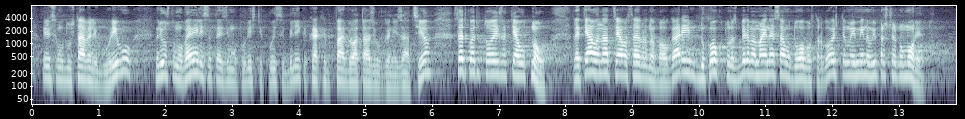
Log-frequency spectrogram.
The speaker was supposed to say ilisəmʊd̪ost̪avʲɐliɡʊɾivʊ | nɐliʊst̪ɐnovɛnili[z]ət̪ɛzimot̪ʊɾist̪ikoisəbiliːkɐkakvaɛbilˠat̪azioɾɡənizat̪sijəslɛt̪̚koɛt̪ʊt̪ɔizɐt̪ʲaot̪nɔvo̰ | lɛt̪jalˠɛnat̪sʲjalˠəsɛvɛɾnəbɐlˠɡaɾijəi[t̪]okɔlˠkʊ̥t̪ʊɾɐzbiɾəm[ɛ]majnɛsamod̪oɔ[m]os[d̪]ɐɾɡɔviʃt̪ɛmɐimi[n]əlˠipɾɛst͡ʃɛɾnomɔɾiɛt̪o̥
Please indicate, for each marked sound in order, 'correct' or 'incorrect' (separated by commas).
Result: incorrect, incorrect, correct, incorrect, incorrect, correct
